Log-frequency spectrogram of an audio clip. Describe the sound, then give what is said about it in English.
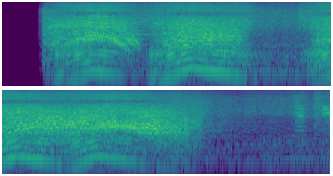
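A car engine revs hard while its wheels spin, stuck in snow at night. The revs come in two loud bursts of rising and falling surges with a whining spin, separated by a brief easing off. “Don't gun it. You're digging yourself in. Just tap the gas lightly.”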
